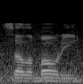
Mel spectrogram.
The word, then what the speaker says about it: Salamone: And then Salamoni rhymes with alimony.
